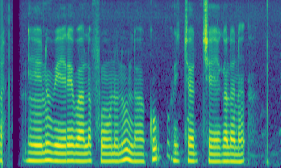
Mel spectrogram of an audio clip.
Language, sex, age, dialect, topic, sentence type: Telugu, male, 18-24, Southern, banking, question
